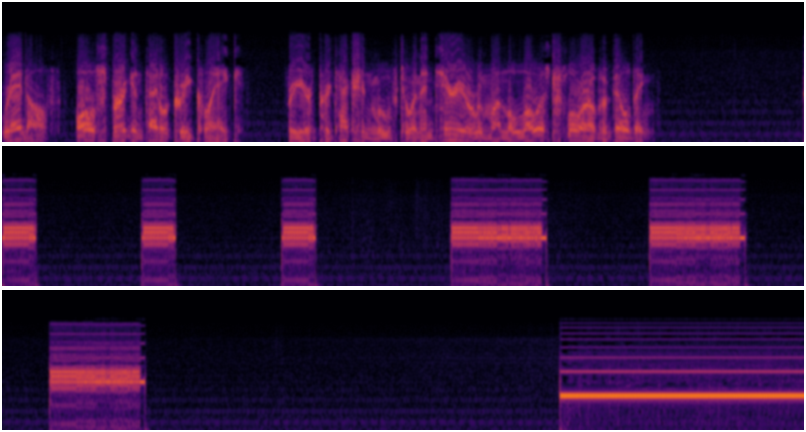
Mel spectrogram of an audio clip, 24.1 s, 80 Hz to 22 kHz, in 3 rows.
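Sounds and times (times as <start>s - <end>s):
harsh buzzing digital data bursts: 8.0s - 8.4s, 9.4s - 9.8s, 10.8s - 11.2s, 12.5s - 13.6s, 14.5s - 15.5s, 16.5s - 17.6s.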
